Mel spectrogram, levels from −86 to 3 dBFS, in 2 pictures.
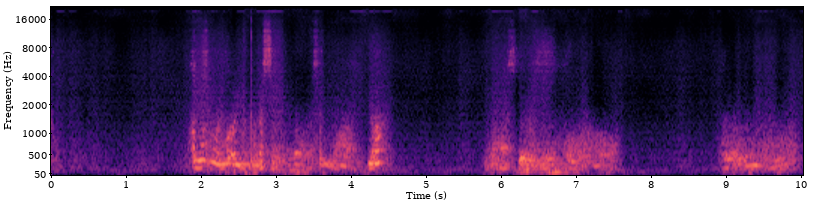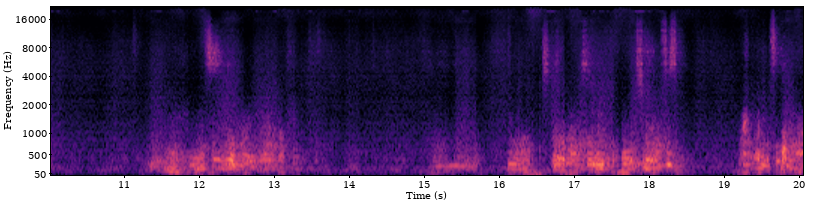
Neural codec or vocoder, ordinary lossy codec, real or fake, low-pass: codec, 44.1 kHz, 0.9 kbps, DAC; none; fake; none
